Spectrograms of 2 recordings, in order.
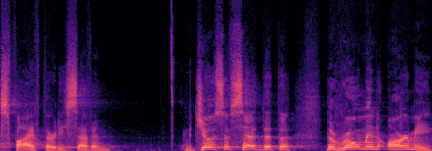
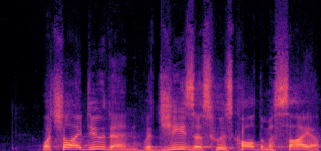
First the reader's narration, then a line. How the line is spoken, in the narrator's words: Pilate asked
